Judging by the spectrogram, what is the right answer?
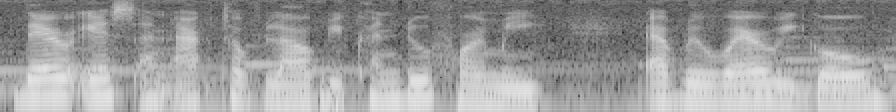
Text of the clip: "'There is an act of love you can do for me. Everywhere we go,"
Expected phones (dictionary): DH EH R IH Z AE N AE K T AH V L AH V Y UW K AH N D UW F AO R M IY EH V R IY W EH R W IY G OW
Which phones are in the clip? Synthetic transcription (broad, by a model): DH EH R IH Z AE N AE K T AH V L AH V Y UW K AH N D UW F AO R M IY EH V R IY W EH R W IY G OW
